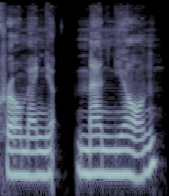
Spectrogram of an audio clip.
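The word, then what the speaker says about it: Cro-Magnon: So it's like that um overlap between um the uh Neanderl and Cro manon people say Magnan, but you do a French pronunciation.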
